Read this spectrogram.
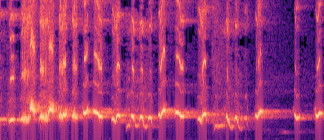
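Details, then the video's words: White-rumped shama used as a decoy bird, singing a fast, continuous stream of varied whistled notes that slide and warble up and down in a rich, fluent phrase. "Chòe lửa mồi hót cực hay"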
